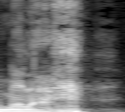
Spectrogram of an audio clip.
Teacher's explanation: With chet at the end, the last vowel becomes a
